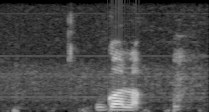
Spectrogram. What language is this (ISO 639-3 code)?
wol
